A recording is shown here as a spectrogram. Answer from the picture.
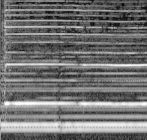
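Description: Slow instrumental music: a violin holds one long high note over a steady low drone, giving a bagpipe-like sound.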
